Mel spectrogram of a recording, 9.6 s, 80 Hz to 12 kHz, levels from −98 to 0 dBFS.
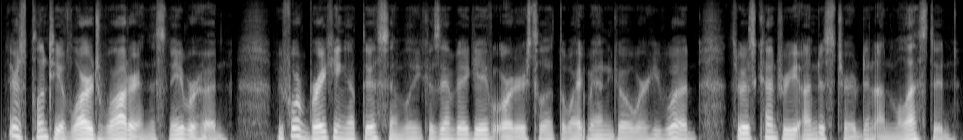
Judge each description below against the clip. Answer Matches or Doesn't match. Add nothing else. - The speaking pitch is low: Matches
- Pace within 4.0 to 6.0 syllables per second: Doesn't match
